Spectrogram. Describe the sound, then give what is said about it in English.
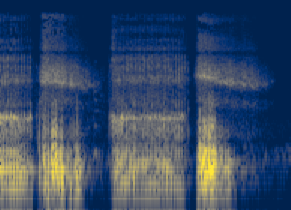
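A voice imitates men snoring in a camp among tent poles: three loud, rasping, drawn-out snores, each separated by a brief pause, the last one trailing off. “Nervous guy creeping through all the tent poles, all these guys snoring.”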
